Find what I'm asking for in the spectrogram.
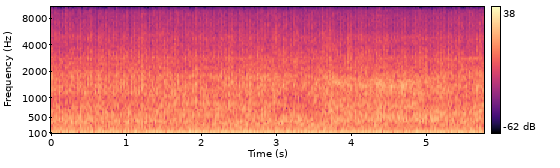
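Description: A tractor engine runs in a village, a loud, close, steady low diesel throb with a rapid even pulse that continues without a break.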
